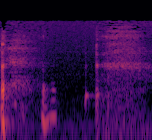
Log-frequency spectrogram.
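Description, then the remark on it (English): A quiet sneeze made of a few short, abrupt bursts: a sharp intake and voiced catch, then a brief breathy burst, with no talking. “Bless you.”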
